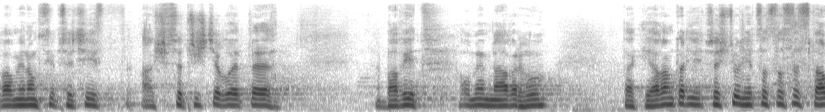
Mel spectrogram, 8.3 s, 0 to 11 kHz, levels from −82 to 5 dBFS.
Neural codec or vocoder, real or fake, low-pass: codec, 44.1 kHz, 7.8 kbps, Pupu-Codec; fake; 9.9 kHz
